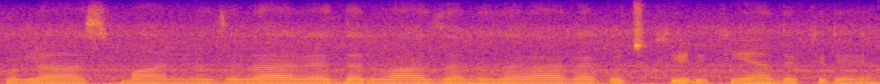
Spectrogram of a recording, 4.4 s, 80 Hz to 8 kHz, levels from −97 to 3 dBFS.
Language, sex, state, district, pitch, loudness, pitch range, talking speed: Hindi, female, Chhattisgarh, Balrampur, 185 Hz, -15 LUFS, 180-185 Hz, 230 wpm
